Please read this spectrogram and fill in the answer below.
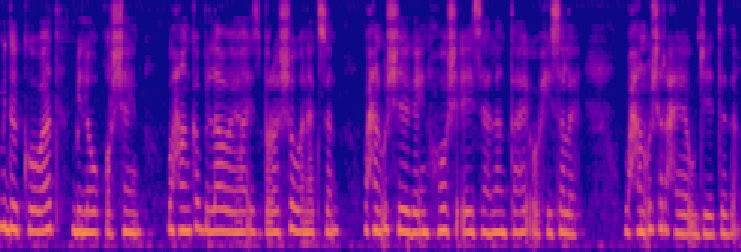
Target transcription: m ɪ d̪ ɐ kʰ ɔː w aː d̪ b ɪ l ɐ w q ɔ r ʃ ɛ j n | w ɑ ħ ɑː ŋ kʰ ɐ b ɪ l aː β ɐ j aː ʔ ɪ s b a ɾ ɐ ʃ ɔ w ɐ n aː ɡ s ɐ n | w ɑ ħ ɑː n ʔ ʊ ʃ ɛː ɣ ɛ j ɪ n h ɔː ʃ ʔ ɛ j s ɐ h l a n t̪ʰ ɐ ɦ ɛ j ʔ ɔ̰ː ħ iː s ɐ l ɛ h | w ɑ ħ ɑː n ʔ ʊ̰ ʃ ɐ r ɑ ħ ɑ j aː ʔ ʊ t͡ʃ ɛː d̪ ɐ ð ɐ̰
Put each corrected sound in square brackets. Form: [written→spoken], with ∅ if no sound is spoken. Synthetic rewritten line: m ɪ d̪ ɐ kʰ ɔː w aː d̪ b ɪ l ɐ w q ɔ r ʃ ɛ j n | w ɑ ħ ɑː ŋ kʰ ɐ b ɪ l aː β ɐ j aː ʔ ɪ s b [a→ɐ] ɾ ɐ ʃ ɔ w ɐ n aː ɡ s ɐ n | w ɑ ħ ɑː n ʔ ʊ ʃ ɛː ɣ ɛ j ɪ n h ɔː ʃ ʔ ɛ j s ɐ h l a n t̪ʰ ɐ ɦ ɛ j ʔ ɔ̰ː ħ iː s ɐ l ɛ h | w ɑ ħ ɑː n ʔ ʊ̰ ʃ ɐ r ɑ ħ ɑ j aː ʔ ʊ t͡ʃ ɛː d̪ ɐ ð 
